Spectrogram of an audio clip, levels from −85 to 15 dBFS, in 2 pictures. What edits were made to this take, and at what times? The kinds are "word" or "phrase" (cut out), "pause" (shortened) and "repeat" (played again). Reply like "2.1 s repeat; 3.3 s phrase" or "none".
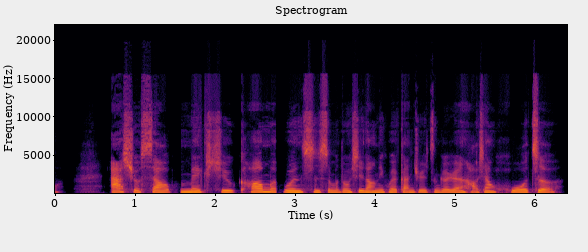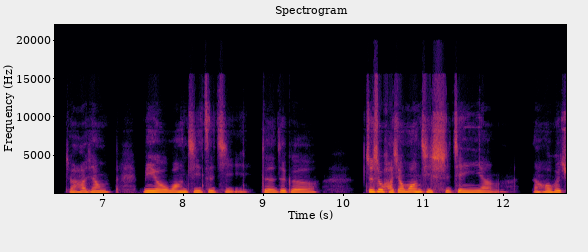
1.6 s word; 2.7 s word; 8.9 s pause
